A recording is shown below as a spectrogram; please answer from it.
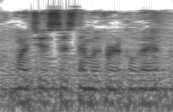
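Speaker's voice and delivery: ordinary talk, nothing marked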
